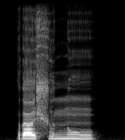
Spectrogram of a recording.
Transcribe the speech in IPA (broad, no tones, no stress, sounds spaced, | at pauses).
ɾ a ʃ ɵ n ũ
